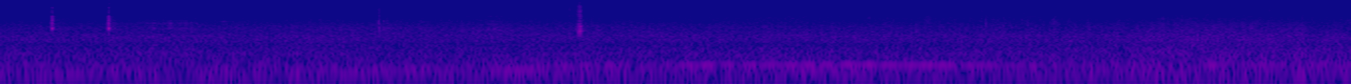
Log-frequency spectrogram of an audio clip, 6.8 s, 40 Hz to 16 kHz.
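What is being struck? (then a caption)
Small varnished wooden pen box. Fingertips tap the lid and edges of a small, closed, stained and varnished wooden pen box with a brass clasp, hollow and holding pens, resting on a wooden table and held at both ends. Three quiet, sharp, dry taps with a brief bright click around 2 kHz stand out over a soft, steady low background hiss and hum.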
